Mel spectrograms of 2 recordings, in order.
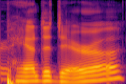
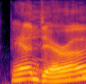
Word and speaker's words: Pandera: name as we've learned padera no Pandera you're actually like padera like new I'm sorry says Pandera Pandera oh my God okay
